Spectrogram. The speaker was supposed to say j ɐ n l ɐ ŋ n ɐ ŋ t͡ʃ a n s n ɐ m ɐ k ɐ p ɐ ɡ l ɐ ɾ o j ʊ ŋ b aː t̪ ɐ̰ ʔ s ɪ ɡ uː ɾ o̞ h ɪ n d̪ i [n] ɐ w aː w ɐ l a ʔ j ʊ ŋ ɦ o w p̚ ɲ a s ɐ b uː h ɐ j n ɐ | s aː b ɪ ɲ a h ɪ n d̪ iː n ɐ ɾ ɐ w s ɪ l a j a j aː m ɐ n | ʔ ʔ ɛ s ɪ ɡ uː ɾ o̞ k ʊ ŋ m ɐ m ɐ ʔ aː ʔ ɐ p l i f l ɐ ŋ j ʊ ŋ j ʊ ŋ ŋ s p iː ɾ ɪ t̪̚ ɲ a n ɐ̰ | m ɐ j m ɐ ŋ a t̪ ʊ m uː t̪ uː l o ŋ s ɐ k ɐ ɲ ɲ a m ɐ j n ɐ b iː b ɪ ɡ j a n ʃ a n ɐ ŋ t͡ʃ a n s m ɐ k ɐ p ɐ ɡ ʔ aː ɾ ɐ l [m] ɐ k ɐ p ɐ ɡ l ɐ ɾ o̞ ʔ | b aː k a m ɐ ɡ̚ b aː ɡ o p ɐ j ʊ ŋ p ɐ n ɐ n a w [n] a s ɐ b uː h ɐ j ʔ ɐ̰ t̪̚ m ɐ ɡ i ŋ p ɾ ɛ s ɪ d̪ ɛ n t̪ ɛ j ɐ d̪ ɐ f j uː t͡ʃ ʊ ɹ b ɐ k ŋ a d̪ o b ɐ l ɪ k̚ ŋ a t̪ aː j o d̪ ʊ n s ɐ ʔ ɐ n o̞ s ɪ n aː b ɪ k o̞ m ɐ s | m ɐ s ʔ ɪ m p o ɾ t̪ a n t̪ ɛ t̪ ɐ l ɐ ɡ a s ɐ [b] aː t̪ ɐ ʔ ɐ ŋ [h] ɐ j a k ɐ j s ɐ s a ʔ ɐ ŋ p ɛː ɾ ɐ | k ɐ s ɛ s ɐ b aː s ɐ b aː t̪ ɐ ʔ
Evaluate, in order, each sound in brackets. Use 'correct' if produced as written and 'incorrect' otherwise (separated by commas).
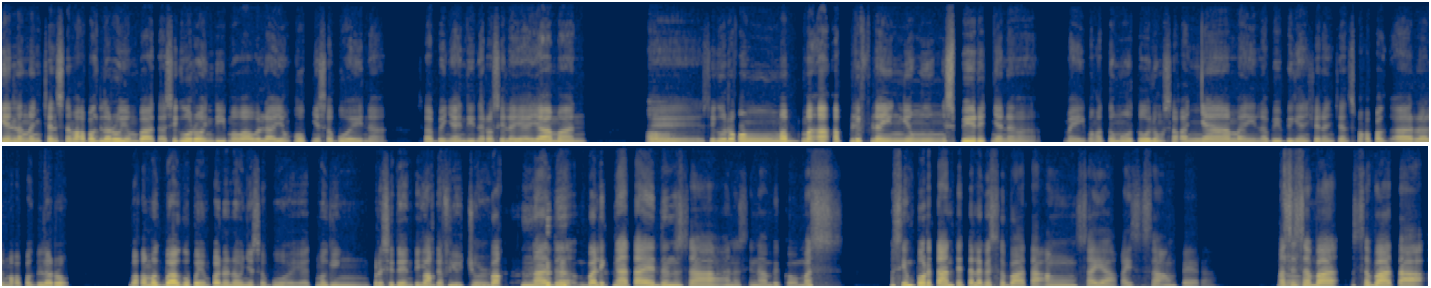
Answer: incorrect, correct, incorrect, correct, incorrect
